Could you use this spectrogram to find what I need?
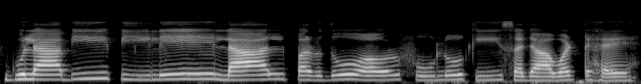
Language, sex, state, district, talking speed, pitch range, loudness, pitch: Hindi, male, Uttar Pradesh, Lucknow, 85 wpm, 200-230 Hz, -17 LUFS, 215 Hz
